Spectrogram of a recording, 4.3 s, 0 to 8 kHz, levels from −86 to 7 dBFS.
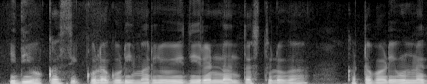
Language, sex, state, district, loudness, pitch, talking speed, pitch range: Telugu, male, Telangana, Adilabad, -15 LUFS, 100 Hz, 140 wpm, 95-105 Hz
